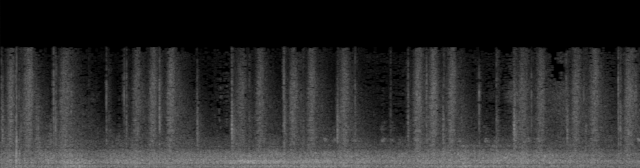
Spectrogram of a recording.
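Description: Demolition collapse of a coal-fired power station's boiler house: a long, loud rumble of the falling structure with dense crackling, following the blast of the charges.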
